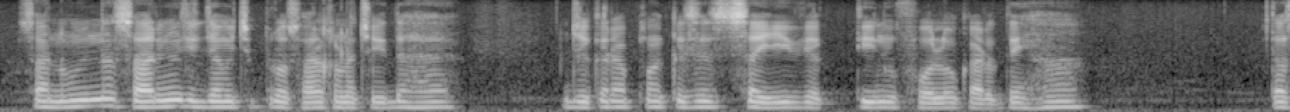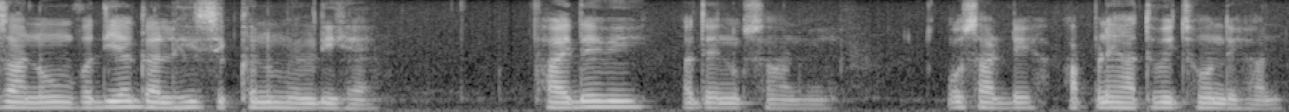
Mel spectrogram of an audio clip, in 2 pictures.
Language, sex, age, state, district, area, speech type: Punjabi, male, 18-30, Punjab, Amritsar, urban, spontaneous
